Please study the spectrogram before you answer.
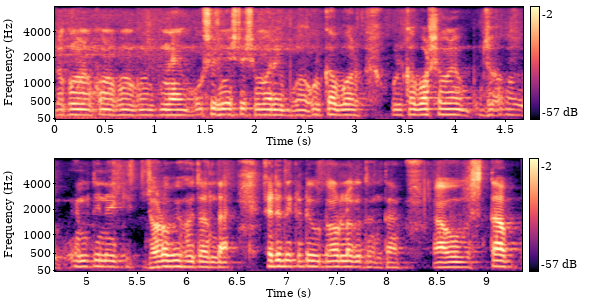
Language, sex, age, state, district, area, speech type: Odia, male, 30-45, Odisha, Malkangiri, urban, spontaneous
